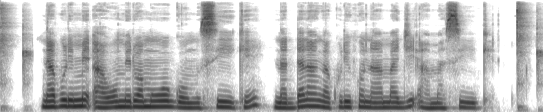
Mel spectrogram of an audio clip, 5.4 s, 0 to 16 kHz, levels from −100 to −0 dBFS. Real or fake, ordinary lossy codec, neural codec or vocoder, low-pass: real; none; none; 14.4 kHz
